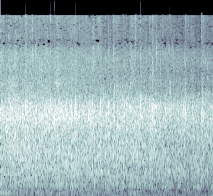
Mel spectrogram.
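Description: Steady, dense applause from a large audience, loud and continuous throughout with no voices standing out.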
